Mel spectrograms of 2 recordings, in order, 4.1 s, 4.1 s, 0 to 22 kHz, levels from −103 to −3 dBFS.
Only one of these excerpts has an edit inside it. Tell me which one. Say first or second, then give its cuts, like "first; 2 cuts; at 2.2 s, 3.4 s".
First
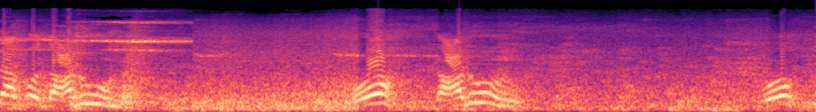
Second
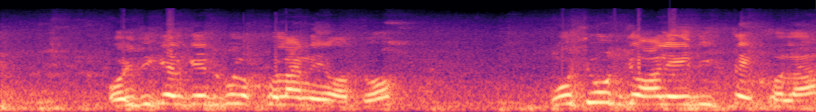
first; 1 cut; at 1.0 s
